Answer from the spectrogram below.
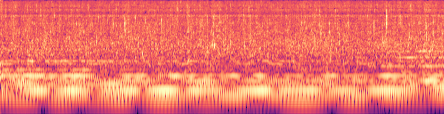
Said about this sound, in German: Du kannst schon das Rauschen des Wassers wahrnehmen.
